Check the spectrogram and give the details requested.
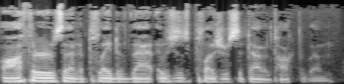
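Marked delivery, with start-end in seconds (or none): none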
